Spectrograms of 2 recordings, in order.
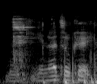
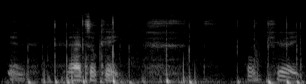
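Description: First: Said in the usual way. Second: Whisper. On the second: Real, not acted. Repeats the line as a whisper.

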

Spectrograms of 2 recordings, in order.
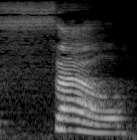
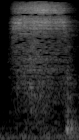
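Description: First: Said in the usual way. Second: "S-E-L" as three separate sounds, sss, eh, lll. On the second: Shown as a demonstration. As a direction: sound out "S-E-L" slowly, not letter names. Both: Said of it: "What's the middle?".

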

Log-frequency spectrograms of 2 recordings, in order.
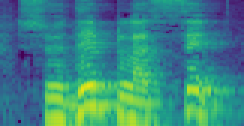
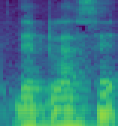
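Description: First: "déplacer" drawn out, every syllable separate; slow dictation model. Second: Said in the usual way. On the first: Shown as a demonstration. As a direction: sound out "déplacer" slowly and firmly for learners. Dictation model, then plain repeat. ("déplacer" مقطّعة بشوية بحال الإملاء)

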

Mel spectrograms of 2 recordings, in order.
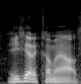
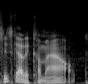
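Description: First: Emphatic repeat. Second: Said in the usual way. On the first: Shown as a demonstration.

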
